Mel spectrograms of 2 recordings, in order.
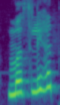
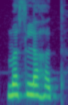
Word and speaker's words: مصلحت: وہ لکھا ہے مصلحت۔ تو میں نے بہت سارے لوگوں کو مصلحت کہتے ہوئے سنا ہے، جو کہ اس لفظ کی غلط ادائیگی ہے۔ اس کی درست ادائیگی ہے مصلحت، لام کے اوپر زبر۔ تو دوستو امید کرتی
